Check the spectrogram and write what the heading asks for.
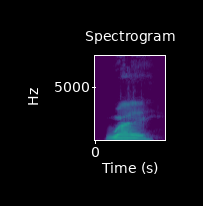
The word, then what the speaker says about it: Huay: Way, which is spelled Huay, means sorcerer or animal familiar.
